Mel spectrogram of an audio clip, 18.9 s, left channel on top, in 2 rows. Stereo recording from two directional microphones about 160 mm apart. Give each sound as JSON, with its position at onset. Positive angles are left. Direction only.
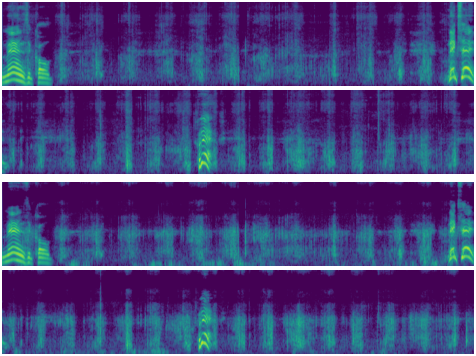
{"t": 0.0, "sound": "speech", "side_deg": 30}
{"t": 2.3, "sound": "biting", "side_deg": -5}
{"t": 4.5, "sound": "zipper", "side_deg": -5}
{"t": 5.4, "sound": "a sound", "side_deg": 5}
{"t": 6.5, "sound": "a sound", "side_deg": 0}
{"t": 8.4, "sound": "a sound", "side_deg": -10}
{"t": 8.9, "sound": "speech", "side_deg": 30}
{"t": 9.6, "sound": "crunch", "side_deg": -5}
{"t": 12.8, "sound": "dog", "side_deg": -5}
{"t": 13.3, "sound": "speech", "side_deg": 35}
{"t": 14.2, "sound": "zipper", "side_deg": -10}
{"t": 15.1, "sound": "biting", "side_deg": -5}
{"t": 15.9, "sound": "a sound", "side_deg": 0}
{"t": 17.1, "sound": "zipper", "side_deg": 0}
